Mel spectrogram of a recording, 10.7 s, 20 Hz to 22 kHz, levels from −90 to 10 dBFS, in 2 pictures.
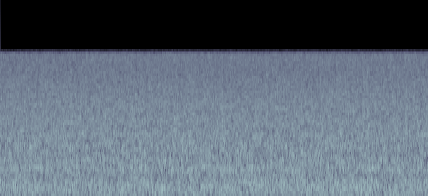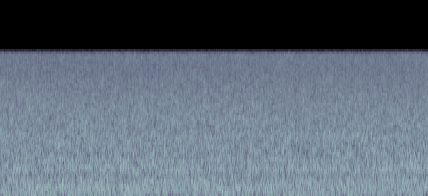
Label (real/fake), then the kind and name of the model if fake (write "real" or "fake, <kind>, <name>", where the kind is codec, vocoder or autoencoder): fake, vocoder, Vocos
